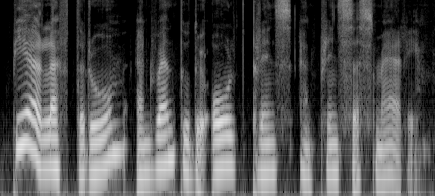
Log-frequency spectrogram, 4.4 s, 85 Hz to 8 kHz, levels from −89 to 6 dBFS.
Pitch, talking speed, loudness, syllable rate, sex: 160 Hz, 180 wpm, -17 LUFS, 4.5 syllables/s, female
